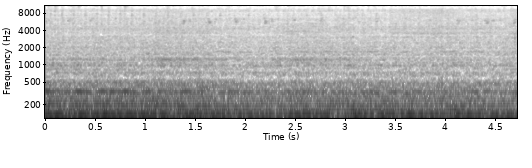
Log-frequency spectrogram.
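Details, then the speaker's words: 6.0 LS-swapped Cateye Chevy truck on Holley Terminator X, after startup into closed-loop learning: deep, uneven loping idle, very rich with fuel smoke, needs idle tuning; cleans up when revved. Rough rich idle. "it's a little rough you can hear it it's definitely a little rough on the idol it's very rich it needs some serious help on uh on the idle tune"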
